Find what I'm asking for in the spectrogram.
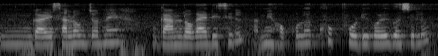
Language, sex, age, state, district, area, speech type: Assamese, female, 30-45, Assam, Lakhimpur, rural, spontaneous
